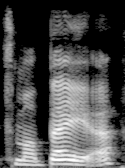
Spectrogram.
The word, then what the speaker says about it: Marbella: Okay, so Marbella, it's Marbella. But also, again, in different countries, the pronunciations are different, and even some of the words are different.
